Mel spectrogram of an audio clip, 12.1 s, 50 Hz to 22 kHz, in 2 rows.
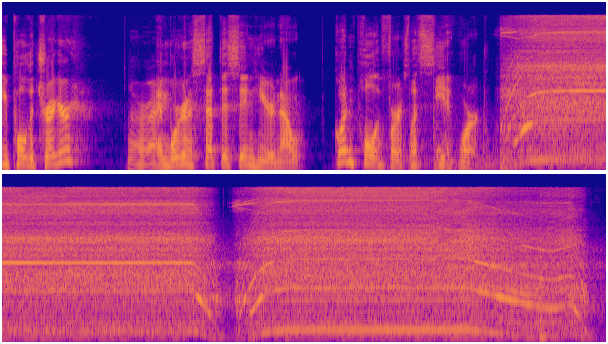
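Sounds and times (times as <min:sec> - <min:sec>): motor and gearbox whining: 0:04.9 - 0:12.0.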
